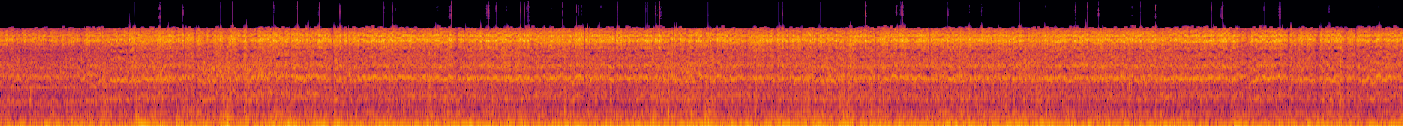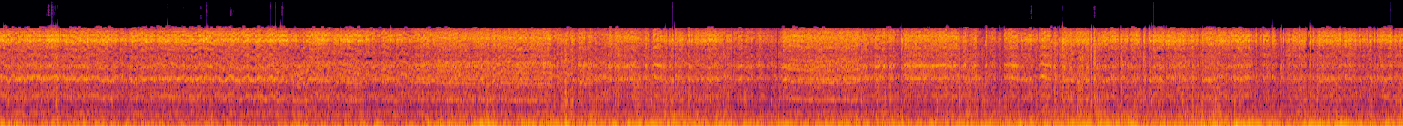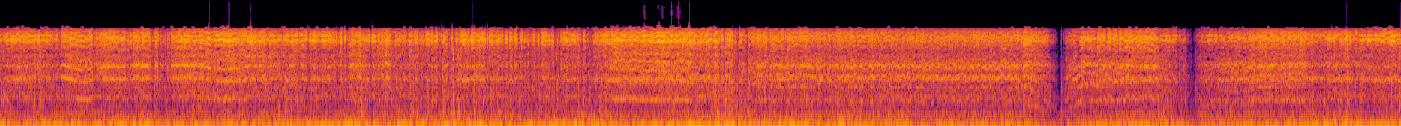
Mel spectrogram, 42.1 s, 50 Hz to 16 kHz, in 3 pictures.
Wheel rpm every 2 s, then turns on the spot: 200, 220, 230, 230, 230, 230, 230, 230, 220, 210, 230, 230, 230, 230, 230, 230, 230, 210, 190, 110, 200.
none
